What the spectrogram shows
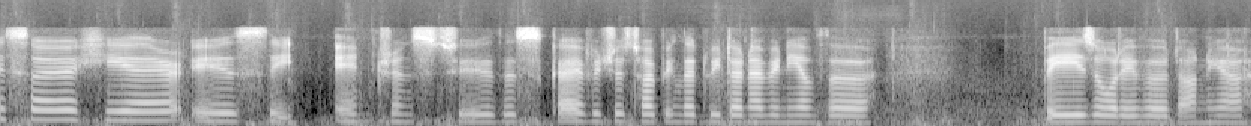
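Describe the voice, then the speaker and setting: A tired woman talks through her survival game, rambling with lots of fillers and stopping to correct herself. Her voice is bright and edged with gravelly fry. The recording is dull and lo-fi, with a faint hiss underneath. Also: mid-range voice. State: tired, yawning. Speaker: gaming streamer. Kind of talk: casual gameplay commentary. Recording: dull lo-fi mic with faint noise.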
